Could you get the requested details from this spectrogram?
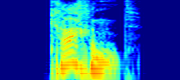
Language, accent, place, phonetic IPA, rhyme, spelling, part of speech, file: German, Germany, Berlin, [ˈkʁaxn̩t], -axn̩t, krachend, verb, De-krachend.ogg
- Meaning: present participle of krachen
